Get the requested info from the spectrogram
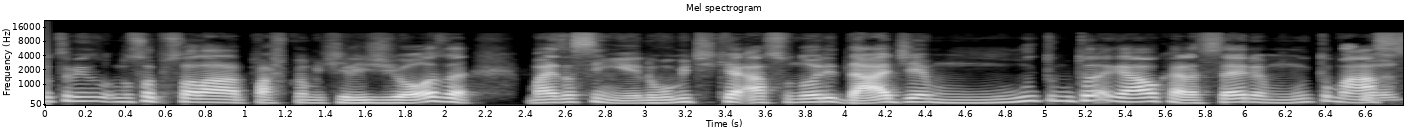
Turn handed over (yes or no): no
